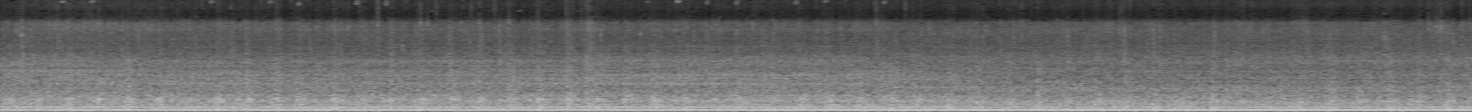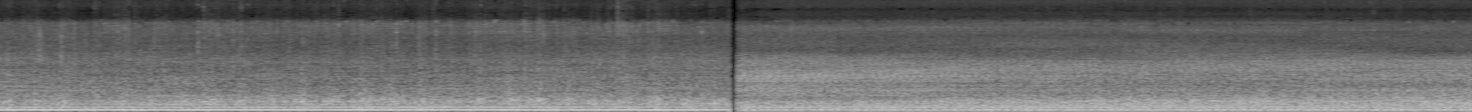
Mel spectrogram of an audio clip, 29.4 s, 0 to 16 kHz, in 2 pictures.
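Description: Silage bagger and tractor running steadily under load as chopped sorghum-sudangrass is fed in from a self-unloading forage wagon, making a loud, even machine drone. About 22 seconds in the sound breaks off for an instant, and a rougher machine noise without the deep hum carries on.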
